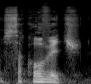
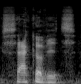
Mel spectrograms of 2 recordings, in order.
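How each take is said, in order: First: The name is said with a Polish pronunciation. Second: The name is said with an English pronunciation.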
